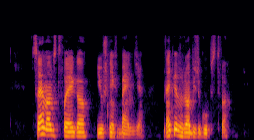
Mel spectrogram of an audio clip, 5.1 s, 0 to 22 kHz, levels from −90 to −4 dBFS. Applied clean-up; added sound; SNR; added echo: none; none; none; none.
